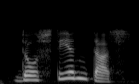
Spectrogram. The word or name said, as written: doscientas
